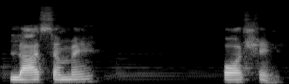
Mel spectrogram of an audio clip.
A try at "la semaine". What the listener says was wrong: La semaine. We say the N.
